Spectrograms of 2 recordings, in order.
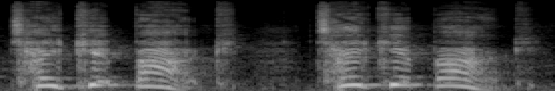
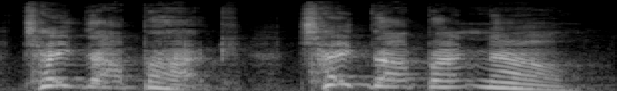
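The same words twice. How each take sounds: First: Far higher, full-out raging bellow. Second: Higher, louder furious demand; yelling. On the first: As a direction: bellow it, lost in a red fog of rage. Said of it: "went on bellowing". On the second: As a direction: yell it at him with fists flying. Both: Acted.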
